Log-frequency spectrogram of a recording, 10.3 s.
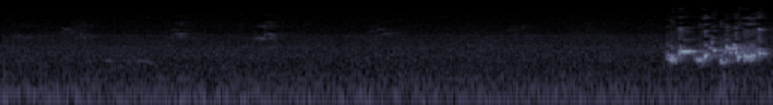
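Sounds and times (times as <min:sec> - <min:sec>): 
Australian magpie giving mellow gurgling warbles: 0:08.9 - 0:10.2.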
